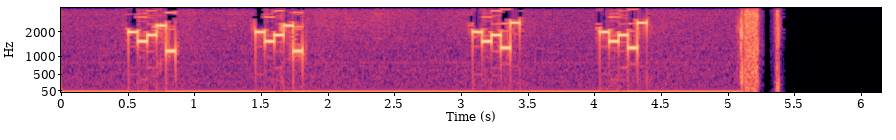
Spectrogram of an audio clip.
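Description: Five-tone selective call (ZVEI), heard as quick runs of five tones, tones of about 70 ms. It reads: 85702 85702 85733 85733
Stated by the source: Received by SDR; ZVEI five-tone code 89241.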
